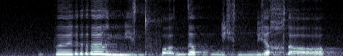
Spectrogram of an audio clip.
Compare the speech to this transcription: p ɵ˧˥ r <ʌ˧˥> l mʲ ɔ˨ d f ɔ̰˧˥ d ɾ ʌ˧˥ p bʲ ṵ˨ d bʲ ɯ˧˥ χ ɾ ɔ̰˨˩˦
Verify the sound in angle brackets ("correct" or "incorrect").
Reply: incorrect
